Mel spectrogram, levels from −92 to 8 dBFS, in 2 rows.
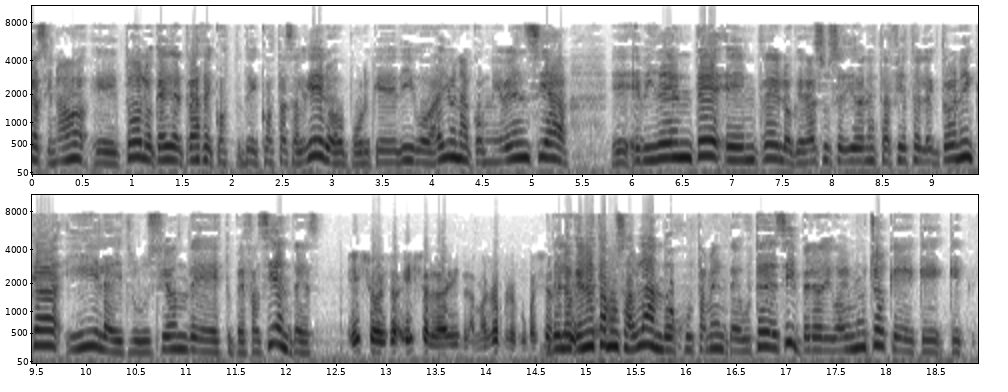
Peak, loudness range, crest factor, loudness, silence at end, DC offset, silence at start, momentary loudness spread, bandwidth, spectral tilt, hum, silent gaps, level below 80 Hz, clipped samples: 0 dBFS; 3 LU; 12 dB; -11 LUFS; 0.05 s; under 0.1%; 0 s; 10 LU; 8 kHz; -4.5 dB/octave; none; none; -36 dBFS; 0.3%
